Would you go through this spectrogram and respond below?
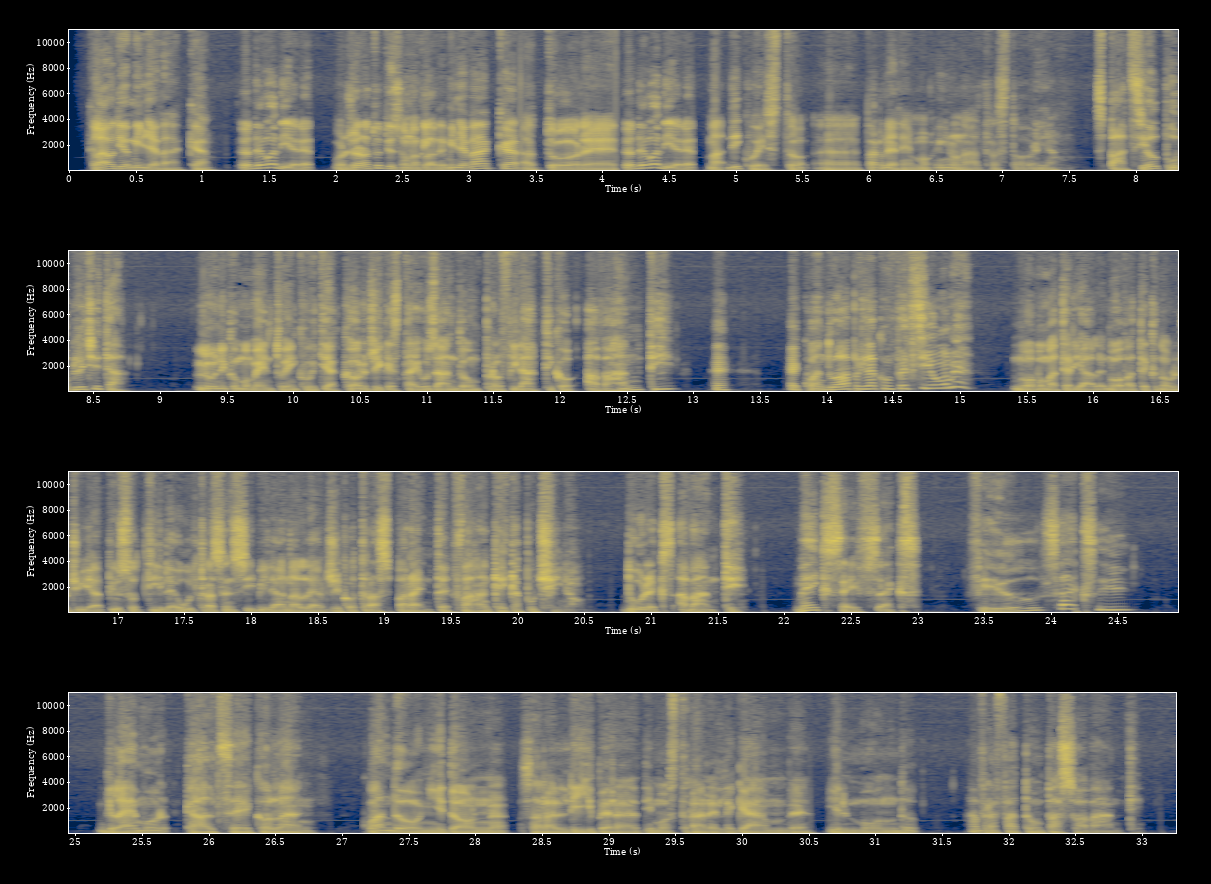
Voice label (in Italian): spot; radio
